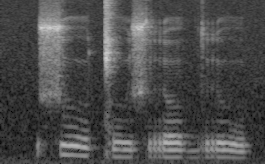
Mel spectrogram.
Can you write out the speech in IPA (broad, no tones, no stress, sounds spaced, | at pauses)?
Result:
ʃ u ǀ u ʃ r o ɡ r u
